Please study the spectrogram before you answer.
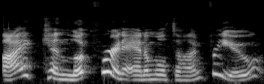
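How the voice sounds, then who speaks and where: Woman as a bright, theatrical, proud lion. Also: on the high side, sing-song, moderate pace, heavily acted. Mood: grudging. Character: proud, grudgingly helpful talking lion. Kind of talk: live table read of a fantasy story.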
